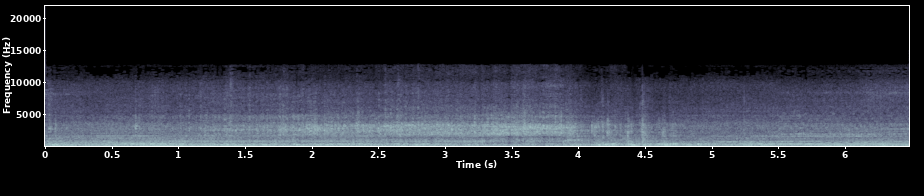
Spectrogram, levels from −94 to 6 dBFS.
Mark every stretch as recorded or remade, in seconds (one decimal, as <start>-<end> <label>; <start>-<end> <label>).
0.0-5.5 recorded; 5.5-6.5 remade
